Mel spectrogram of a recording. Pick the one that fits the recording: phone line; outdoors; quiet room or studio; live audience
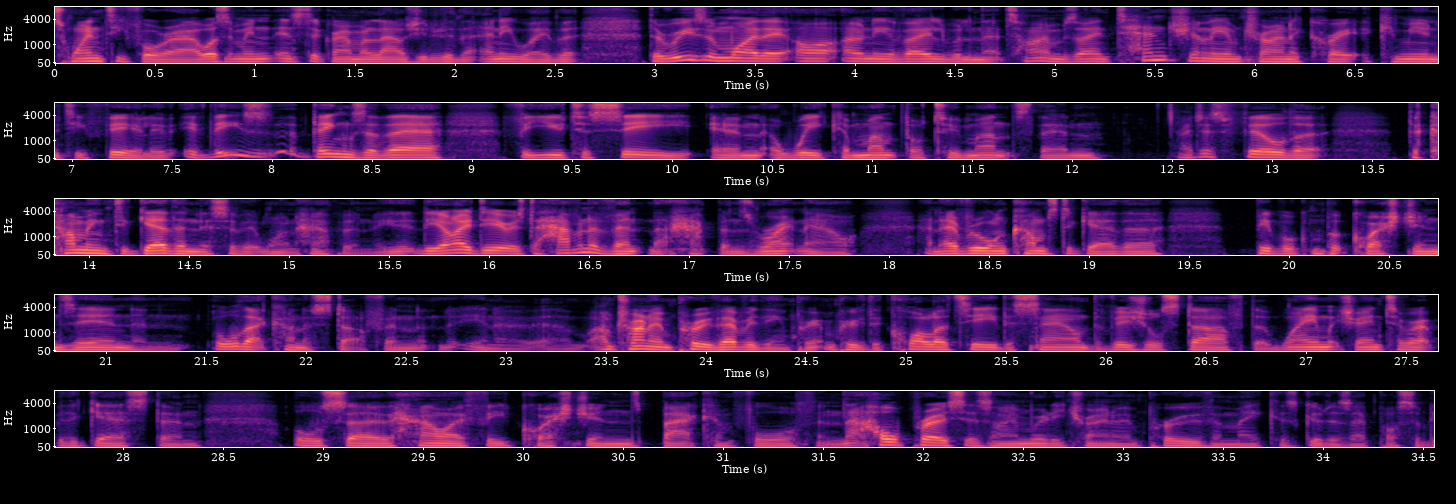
quiet room or studio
